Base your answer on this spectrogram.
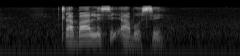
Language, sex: Southern Sotho, female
